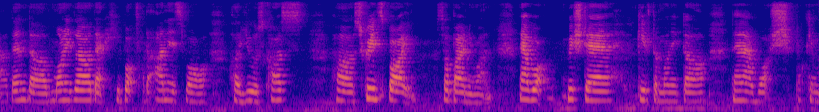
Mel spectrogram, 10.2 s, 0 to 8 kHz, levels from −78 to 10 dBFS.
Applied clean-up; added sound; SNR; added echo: none; none; none; none.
